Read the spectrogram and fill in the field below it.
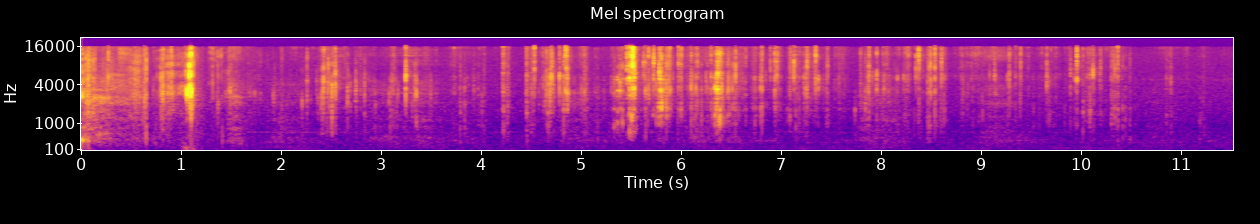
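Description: Small plastic earbuds click and rustle softly in a person's hands.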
